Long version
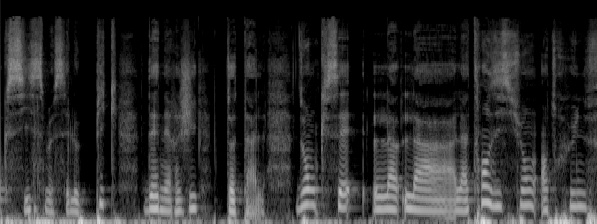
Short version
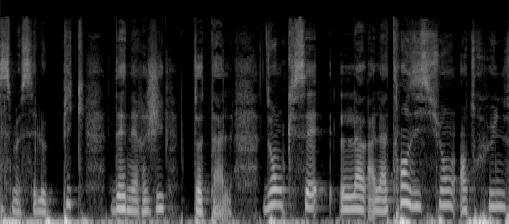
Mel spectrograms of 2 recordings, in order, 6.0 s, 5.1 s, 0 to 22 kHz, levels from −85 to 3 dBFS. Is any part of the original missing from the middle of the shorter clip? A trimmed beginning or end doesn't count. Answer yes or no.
yes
